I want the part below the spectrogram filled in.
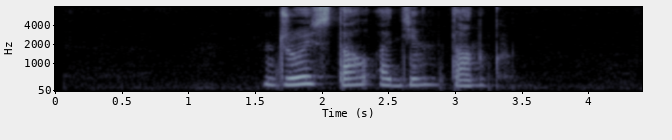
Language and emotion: Russian, neutral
